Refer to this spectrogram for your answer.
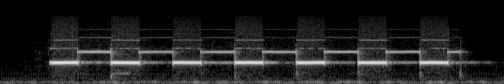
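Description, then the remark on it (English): An aircraft carrier's yodel warning signal, warning personnel that a command is about to be given: a loud electronic tone rapidly alternating between two pitches, sounding in about six evenly spaced bursts over a low background rumble. “The yodel on a carrier cuts through roaring sounds to warn personnel that a command is about to be given.”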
